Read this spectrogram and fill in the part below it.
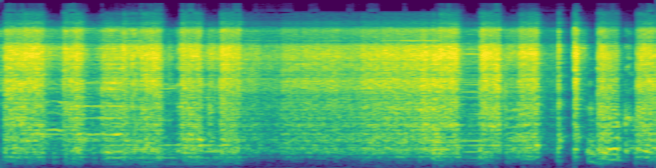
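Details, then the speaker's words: Small spirit box sweeping with its stock speaker: choppy, hissy, high-pitched static in uneven bursts with no low end, harsh and tinny. The speaker is suspected as the cause, with replacing it proposed as the fix. "i find it an extremely staticky no easy box i'm gonna just turn it on for a second uh and show you"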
